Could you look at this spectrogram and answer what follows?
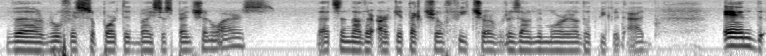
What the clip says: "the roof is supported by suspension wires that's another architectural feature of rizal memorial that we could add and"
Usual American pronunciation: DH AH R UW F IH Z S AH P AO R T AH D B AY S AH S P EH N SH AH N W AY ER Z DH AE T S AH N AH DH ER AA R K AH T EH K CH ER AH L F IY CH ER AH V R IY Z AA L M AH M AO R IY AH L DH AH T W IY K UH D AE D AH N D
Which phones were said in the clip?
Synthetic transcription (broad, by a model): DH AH R UW F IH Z S AH P AO R T AH D B AY S AH S P EH N SH AH N W AY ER S DH AE T S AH N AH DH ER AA R K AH T EH K CH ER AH L F IY CH ER AH V R IY Z AA L M AH M AO R IY AH L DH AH T W IY K UH D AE D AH N D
